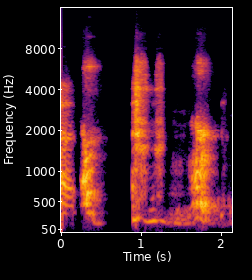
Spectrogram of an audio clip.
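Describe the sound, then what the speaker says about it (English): A large dog barks and groans in short, uneven bursts somewhere in the background of a room, its sounds mixed with bits of human talking. "You might hear my giant dog in the background groaning because he just decided it was time to groan."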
